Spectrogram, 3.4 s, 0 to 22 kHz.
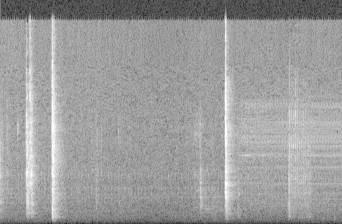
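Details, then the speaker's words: Atari 1050 disk drive head mechanism jamming: a handful of sharp, irregular clicks, about five in under four seconds, as the head catches instead of stepping smoothly; it keeps stepping forward, not back, feels rough and tight, owner suspects a bad belt. "You see, when I put it in, sometimes it gets like jammed. I'm gonna have to take this whole mechanism out. Like it's not falling in place correctly."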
